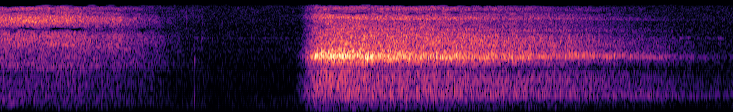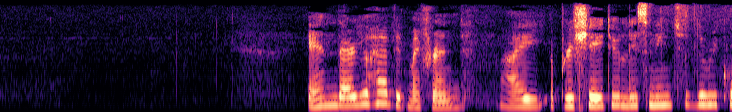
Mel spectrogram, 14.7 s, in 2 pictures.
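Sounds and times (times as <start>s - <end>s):
deep breath taken slowly: 0.0s - 1.9s, 3.0s - 8.1s, 9.6s - 10.4s
speech: 10.4s - 14.6s.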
